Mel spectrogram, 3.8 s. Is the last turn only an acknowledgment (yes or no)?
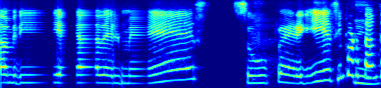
yes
